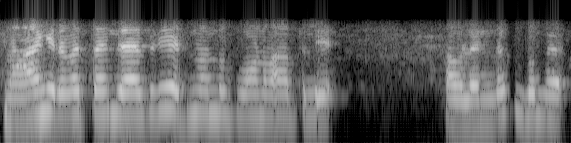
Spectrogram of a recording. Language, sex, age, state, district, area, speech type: Tamil, female, 30-45, Tamil Nadu, Tirupattur, rural, conversation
